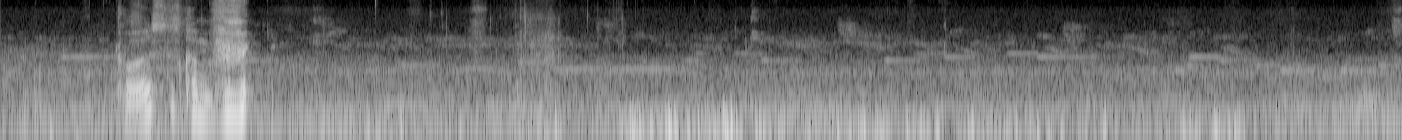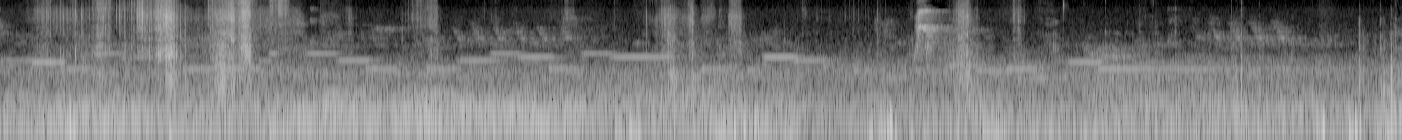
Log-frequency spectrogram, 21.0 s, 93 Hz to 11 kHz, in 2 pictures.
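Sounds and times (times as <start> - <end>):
ice cream truck jingle: 0.0 - 21.0
rustling near microphone: 10.7 - 14.0.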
